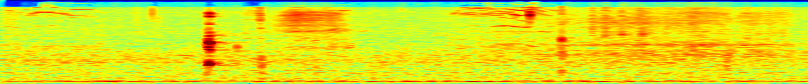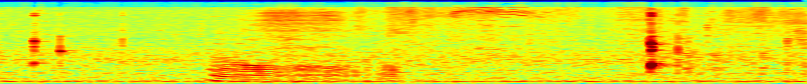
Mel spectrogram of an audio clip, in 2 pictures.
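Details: Newborn boy filmed five hours after birth, who hiccuped daily in utero: two brief, sharp hiccup sounds about six seconds apart over steady room hum; hiccups.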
